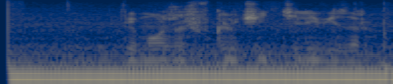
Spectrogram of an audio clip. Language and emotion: Russian, neutral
